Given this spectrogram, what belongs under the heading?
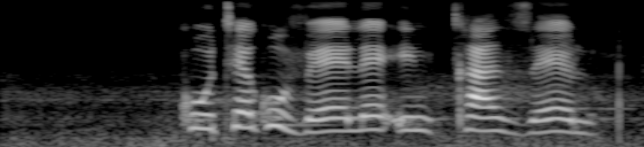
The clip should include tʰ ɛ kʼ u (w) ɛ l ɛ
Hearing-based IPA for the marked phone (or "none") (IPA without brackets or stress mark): v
